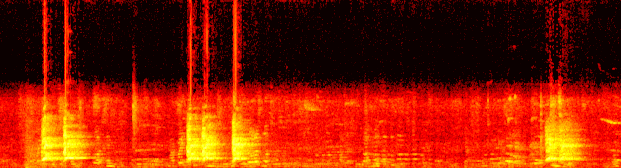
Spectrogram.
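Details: Shetland Sheepdog barking at a dog sports competition, loud paired yapping barks repeated in three bursts several seconds apart, with human speech and crowd noise underneath.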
